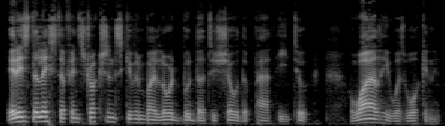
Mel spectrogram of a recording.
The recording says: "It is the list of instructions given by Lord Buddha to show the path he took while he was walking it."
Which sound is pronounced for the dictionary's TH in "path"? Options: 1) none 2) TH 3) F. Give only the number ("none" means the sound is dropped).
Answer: 2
